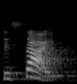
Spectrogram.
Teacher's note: Decide, nhấn vào âm tiết thứ hai đúng không?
